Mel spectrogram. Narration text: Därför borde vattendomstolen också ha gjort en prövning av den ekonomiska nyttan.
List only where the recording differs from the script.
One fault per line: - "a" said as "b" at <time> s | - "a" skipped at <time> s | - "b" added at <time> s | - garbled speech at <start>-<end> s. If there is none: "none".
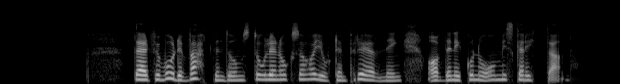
none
